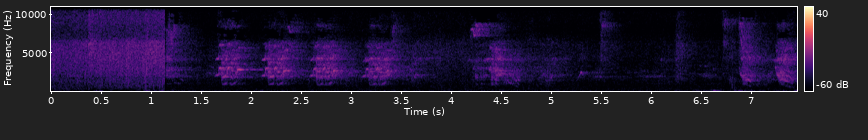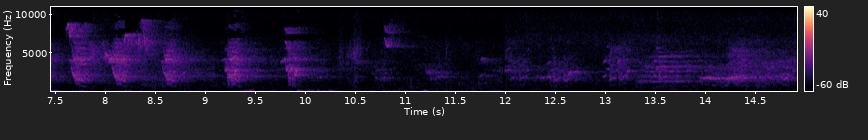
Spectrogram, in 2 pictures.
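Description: Faint tropical forest birds calling: a long series of short, harsh calls repeated two or three times a second, with whistled notes toward the end.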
